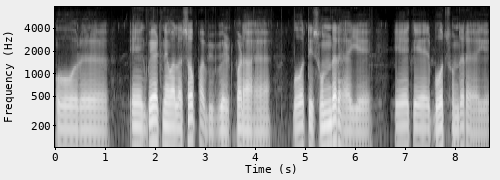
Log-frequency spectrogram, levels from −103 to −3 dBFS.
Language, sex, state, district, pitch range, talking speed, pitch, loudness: Hindi, male, Rajasthan, Bikaner, 85-100 Hz, 140 wpm, 95 Hz, -18 LUFS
